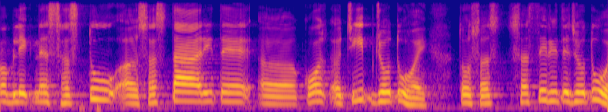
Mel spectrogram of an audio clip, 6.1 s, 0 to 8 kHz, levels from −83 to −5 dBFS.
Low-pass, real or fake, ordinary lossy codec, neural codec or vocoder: 7.2 kHz; real; none; none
